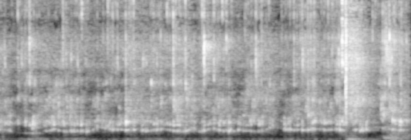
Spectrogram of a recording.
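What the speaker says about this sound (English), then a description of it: "So I'm going to pour the water now." Water runs steadily from a tap or is poured continuously into a container for an automatic water level switch project, a close, unbroken splashing trickle with a few brighter drips throughout.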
